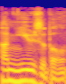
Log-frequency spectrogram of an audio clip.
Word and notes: unusable: British English

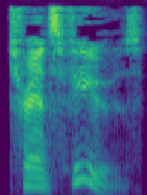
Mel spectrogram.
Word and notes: transfuse: British English

